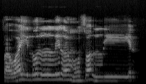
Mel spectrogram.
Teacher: nun mati atau tanwin itu melebur menjadi suaranya lam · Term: idgham bilagunnah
